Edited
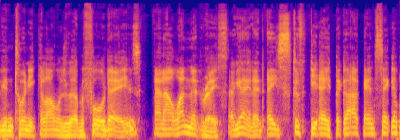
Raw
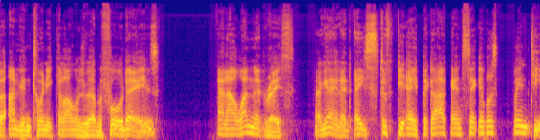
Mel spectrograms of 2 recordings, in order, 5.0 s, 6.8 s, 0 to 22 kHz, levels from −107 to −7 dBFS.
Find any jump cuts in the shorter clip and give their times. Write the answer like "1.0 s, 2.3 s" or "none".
1.8 s, 2.8 s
